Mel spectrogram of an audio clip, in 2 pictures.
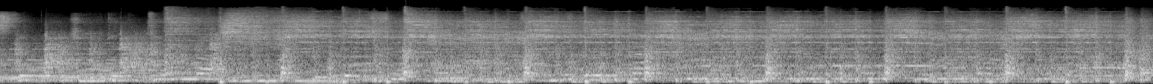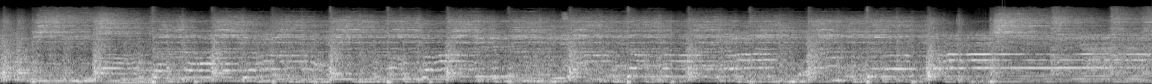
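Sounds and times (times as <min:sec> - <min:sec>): bass guitar: 0:00.0 - 0:23.0
drum kit beat: 0:00.0 - 0:23.0
electric guitars: 0:00.0 - 0:23.0.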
